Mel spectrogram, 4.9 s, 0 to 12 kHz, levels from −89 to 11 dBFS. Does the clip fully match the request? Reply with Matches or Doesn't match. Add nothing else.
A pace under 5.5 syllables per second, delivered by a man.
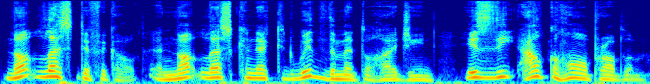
Doesn't match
